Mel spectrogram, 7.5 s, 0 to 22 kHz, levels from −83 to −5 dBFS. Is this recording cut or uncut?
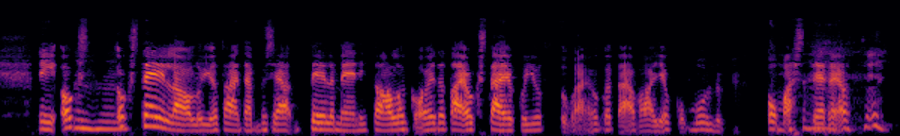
uncut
